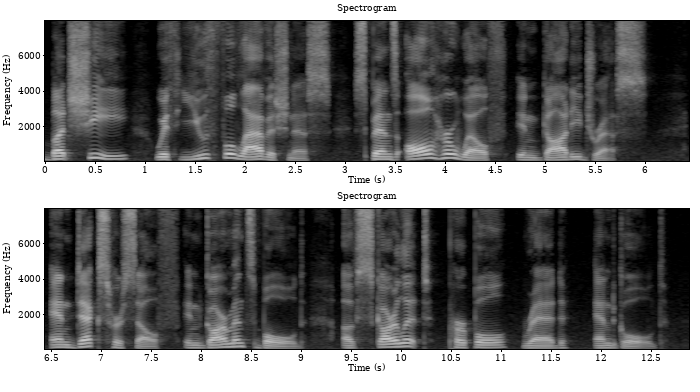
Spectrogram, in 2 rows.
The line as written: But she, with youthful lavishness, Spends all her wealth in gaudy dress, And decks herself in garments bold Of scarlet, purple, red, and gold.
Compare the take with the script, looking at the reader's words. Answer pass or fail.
pass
